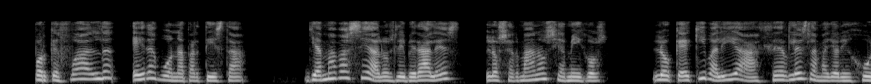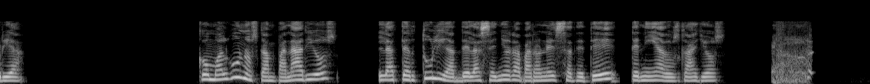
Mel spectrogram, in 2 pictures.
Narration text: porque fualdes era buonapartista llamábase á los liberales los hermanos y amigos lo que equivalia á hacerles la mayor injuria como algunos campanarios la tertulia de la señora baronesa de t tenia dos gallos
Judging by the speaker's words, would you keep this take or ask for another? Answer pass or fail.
pass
